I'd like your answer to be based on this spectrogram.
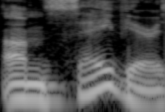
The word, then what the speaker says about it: Xavier: So final question here from Javier. Well, we've got questions from him before, but every time I get the name wrong. – Xavier, isn't it? – Yeah, exactly.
